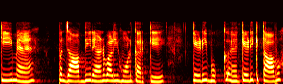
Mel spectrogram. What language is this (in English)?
Punjabi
